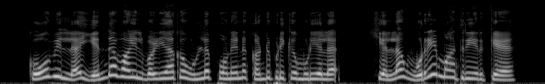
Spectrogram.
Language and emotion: Tamil, surprised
